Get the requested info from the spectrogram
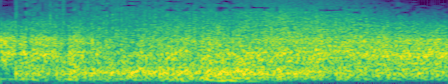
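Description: Large audience cheering and screaming in a steady, loud wash of crowd noise.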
